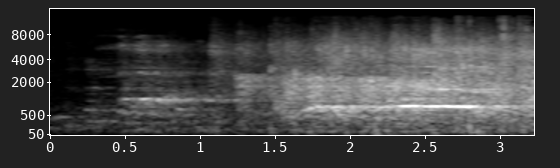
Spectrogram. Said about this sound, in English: That was a very weak round of applause.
